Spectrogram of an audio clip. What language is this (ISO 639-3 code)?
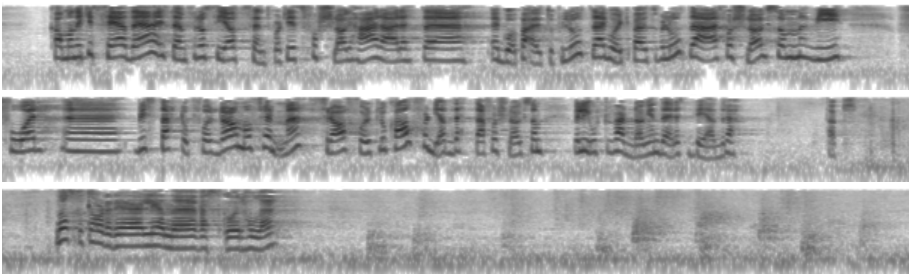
nob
